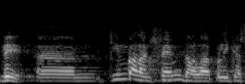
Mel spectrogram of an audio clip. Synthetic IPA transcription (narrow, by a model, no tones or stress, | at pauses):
beəmkinbəlansfɛmd̪ələːplikəs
